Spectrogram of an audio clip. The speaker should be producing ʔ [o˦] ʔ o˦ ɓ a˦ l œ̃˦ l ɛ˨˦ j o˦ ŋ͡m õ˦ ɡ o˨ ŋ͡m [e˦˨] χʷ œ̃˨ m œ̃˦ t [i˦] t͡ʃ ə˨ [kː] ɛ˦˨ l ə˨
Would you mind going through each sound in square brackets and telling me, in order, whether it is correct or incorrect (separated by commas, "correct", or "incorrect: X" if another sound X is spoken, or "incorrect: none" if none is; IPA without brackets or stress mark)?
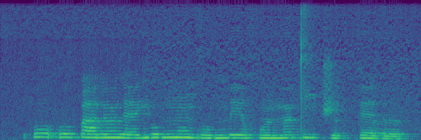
correct, correct, correct, correct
